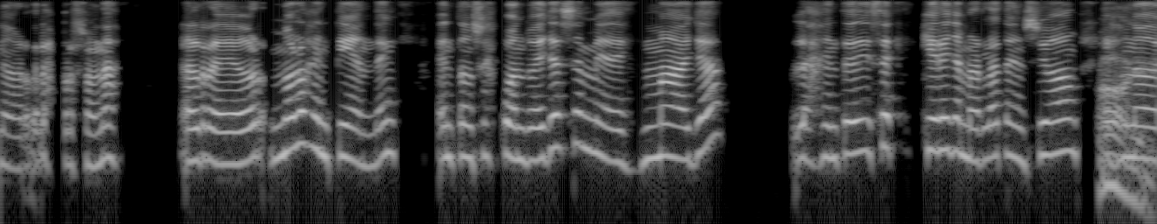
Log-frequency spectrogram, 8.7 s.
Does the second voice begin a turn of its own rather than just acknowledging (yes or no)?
no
